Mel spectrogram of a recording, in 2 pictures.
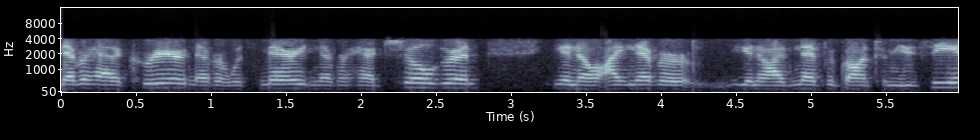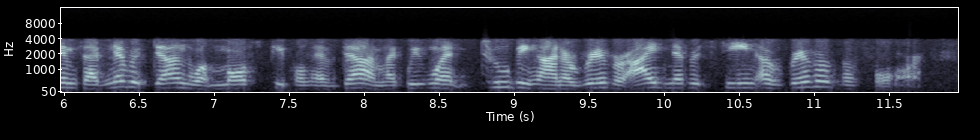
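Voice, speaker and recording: A woman with an American accent talks in an unremarkable speaking voice, fairly low in pitch, with ordinary pitch variation. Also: fairly quick pace. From US Midwest, Minnesota. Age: 60s. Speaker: guest sharing spiritual story. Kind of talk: casual interview.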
